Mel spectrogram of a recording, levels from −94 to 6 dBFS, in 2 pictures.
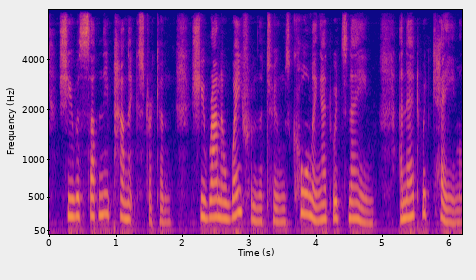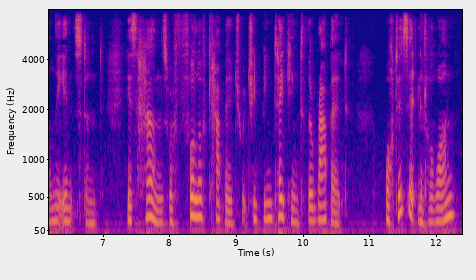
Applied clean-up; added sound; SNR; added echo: none; none; none; none.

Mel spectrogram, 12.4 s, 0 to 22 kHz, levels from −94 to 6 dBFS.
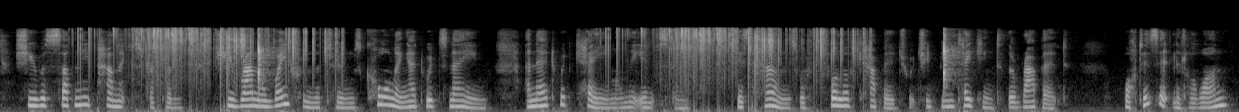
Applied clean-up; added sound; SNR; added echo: none; Glass + Thump, thud; 1 dB; none.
